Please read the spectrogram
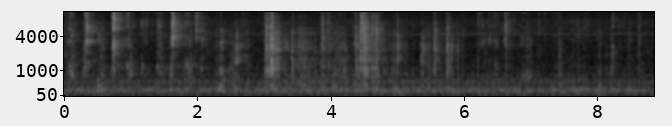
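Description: Close-miked chewing of a mouthful of sushi roll: soft, wet mouth clicks and smacks at an irregular pace, thick in the first half and thinning out towards the end.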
